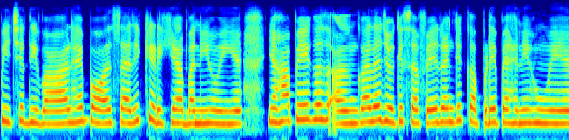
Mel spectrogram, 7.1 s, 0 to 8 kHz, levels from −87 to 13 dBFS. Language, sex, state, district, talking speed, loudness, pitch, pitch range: Hindi, female, Uttar Pradesh, Budaun, 195 wpm, -12 LUFS, 265 Hz, 255-285 Hz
